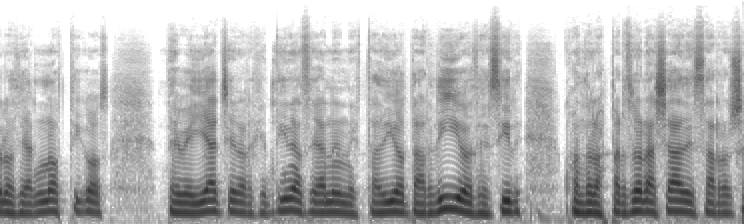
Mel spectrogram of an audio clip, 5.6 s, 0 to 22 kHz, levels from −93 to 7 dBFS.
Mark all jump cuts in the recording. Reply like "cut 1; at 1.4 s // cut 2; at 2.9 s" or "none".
none

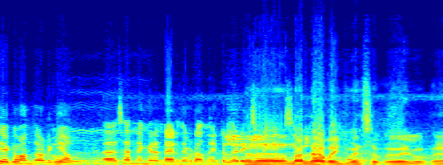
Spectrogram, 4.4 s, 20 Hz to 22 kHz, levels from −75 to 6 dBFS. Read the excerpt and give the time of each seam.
cut 1; at 0.9 s

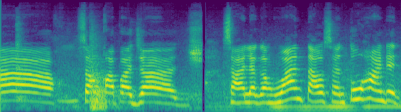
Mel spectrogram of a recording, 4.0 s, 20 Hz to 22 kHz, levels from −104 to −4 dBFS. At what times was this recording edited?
cut 1; at 2.1 s

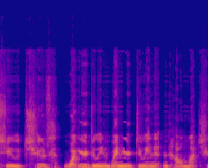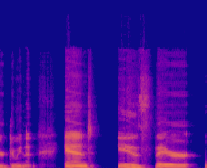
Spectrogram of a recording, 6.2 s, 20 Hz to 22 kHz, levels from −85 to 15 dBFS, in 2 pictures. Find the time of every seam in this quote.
none

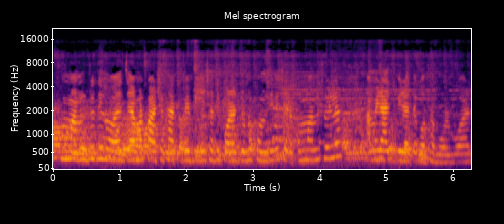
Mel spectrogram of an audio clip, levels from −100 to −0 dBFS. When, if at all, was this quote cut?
none

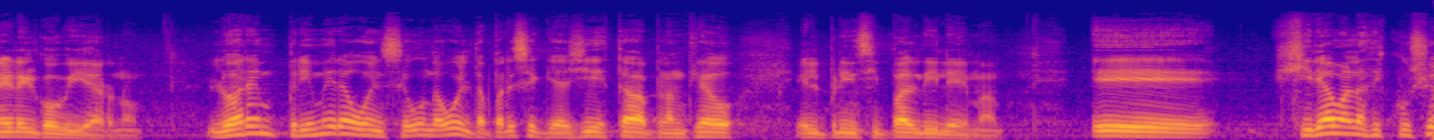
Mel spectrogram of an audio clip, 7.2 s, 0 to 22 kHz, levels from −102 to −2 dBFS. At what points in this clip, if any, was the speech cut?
cut 1; at 5.7 s

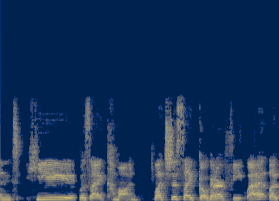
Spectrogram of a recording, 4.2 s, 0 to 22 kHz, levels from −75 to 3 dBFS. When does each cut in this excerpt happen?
cut 1; at 1.1 s

